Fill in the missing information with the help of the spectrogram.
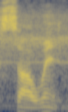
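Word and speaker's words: Samhain: the gaelic celebration of sawing which is not spelled how it's pronounced because it's gaelic and yeah so they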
